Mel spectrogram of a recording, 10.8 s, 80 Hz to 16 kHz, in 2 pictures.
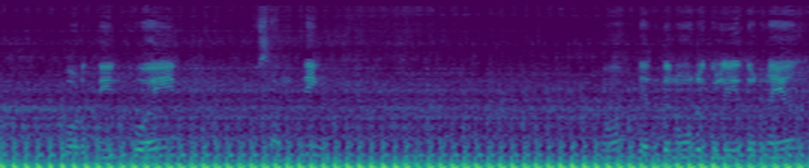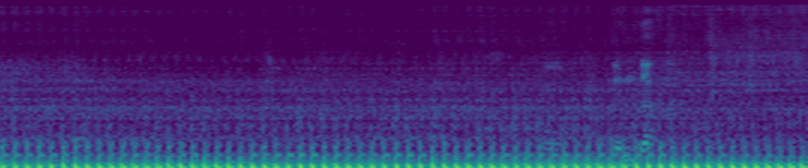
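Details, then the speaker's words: Honda RS150/Sonic150 after a shorted, smoking negative terminal and blown fuse, with a new Honda Thailand regulator/rectifier fitted; engine now starts and idles steadily at about three beats a second, no misses. "Papalitan ko pa yung tambutso nian E ayan na umaandar na siya okay na yung rs"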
